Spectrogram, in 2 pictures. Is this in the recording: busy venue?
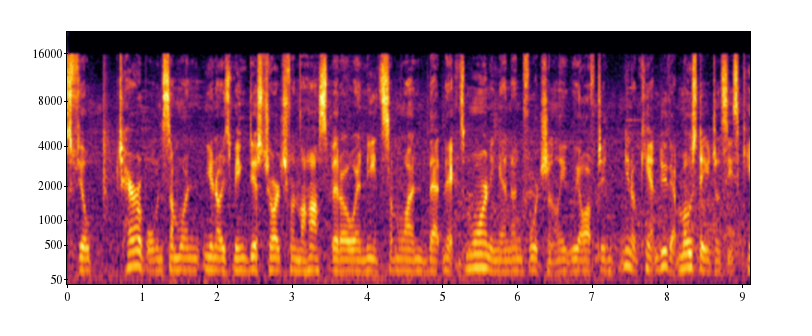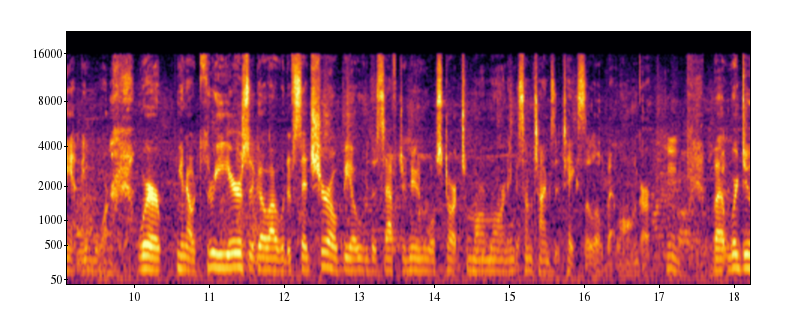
yes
